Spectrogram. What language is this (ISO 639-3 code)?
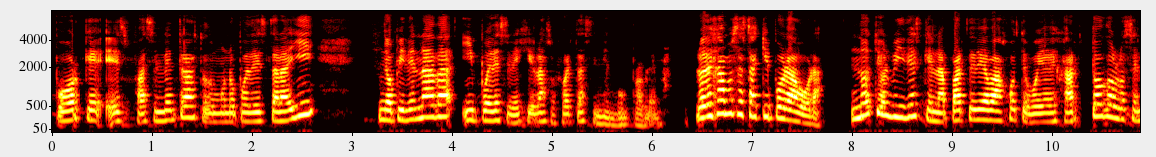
spa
